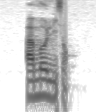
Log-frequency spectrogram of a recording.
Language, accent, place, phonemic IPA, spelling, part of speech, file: French, France, Lyon, /a.mɔ.li.sɑ̃/, amollissant, noun / adjective / verb, LL-Q150 (fra)-amollissant.wav
- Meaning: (noun) softener; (adjective) softening; that softens; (verb) present participle of amollir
